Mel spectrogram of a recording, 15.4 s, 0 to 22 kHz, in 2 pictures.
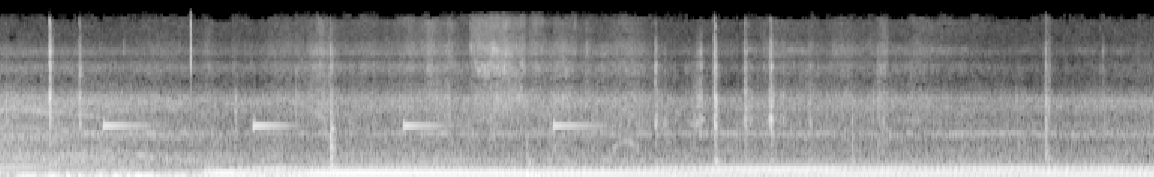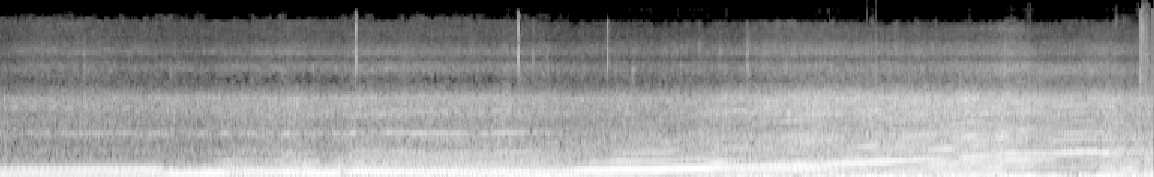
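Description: A Lamborghini Aventador SV Roadster's 6.5-liter V12 in a Need for Speed game holds a loud, steady rumble, then climbs sharply as it revs and accelerates. No voices are heard.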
